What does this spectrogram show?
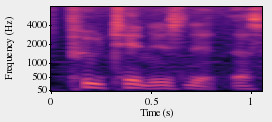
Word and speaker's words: Putin: I say it's Putin, isn't it? That's how you pronounce it, like a tin full of poo.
